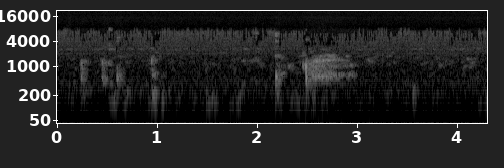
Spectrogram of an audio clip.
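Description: Near silence with a few faint computer mouse clicks in the first second. About two and a half seconds in, a short soft whisper comes from the narrator.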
